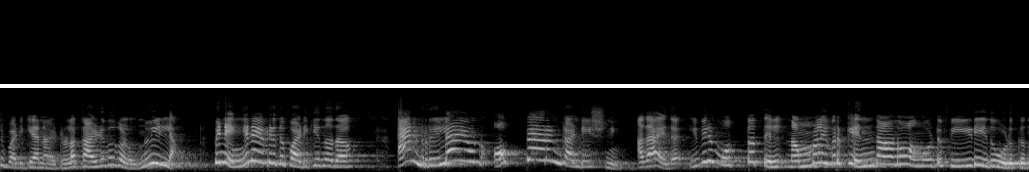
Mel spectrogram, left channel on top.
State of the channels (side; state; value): left; silent; digital silence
